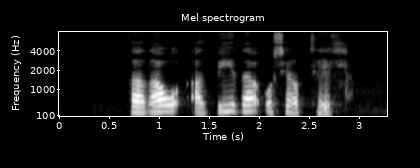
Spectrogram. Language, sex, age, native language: Icelandic, female, 50-59, Icelandic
